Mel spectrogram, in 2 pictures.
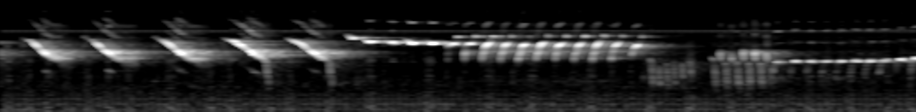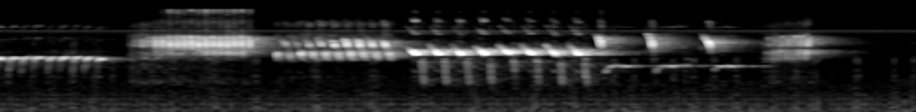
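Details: Gloster canary song used for training, a varied run of quick descending chirps, sustained whistled tones, buzzy rolls and sharp trills, changing phrase every second or so with hardly a break.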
